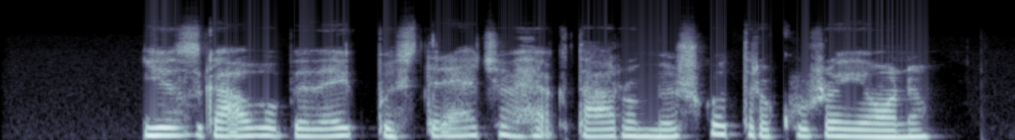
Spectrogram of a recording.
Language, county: Lithuanian, Telšiai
